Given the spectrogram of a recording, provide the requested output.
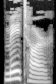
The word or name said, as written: meitar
